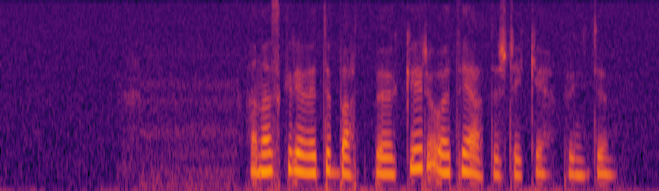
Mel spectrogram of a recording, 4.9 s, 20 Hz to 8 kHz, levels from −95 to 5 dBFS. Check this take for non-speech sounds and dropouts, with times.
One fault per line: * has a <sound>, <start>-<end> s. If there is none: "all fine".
all fine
